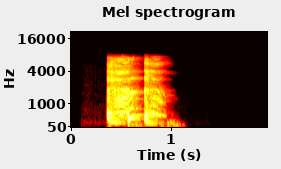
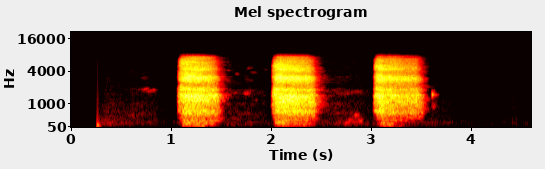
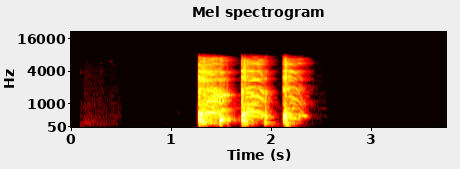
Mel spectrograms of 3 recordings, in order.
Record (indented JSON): {
  "cough_length": "2.0 s",
  "cough_amplitude": 30340,
  "cough_signal_mean_std_ratio": 0.41,
  "exhalation_length": "4.6 s",
  "exhalation_amplitude": 24929,
  "exhalation_signal_mean_std_ratio": 0.42,
  "three_cough_length": "3.8 s",
  "three_cough_amplitude": 32594,
  "three_cough_signal_mean_std_ratio": 0.31,
  "survey_phase": "beta (2021-08-13 to 2022-03-07)",
  "age": "18-44",
  "gender": "Female",
  "wearing_mask": "No",
  "symptom_runny_or_blocked_nose": true,
  "symptom_sore_throat": true,
  "smoker_status": "Ex-smoker",
  "respiratory_condition_asthma": false,
  "respiratory_condition_other": false,
  "recruitment_source": "REACT",
  "submission_delay": "3 days",
  "covid_test_result": "Negative",
  "covid_test_method": "RT-qPCR"
}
